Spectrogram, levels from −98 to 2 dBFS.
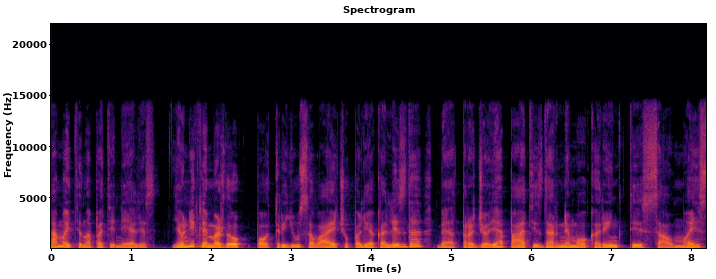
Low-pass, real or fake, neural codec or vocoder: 14.4 kHz; real; none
